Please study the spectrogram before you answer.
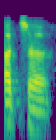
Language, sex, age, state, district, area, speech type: Maithili, male, 30-45, Bihar, Madhubani, rural, conversation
